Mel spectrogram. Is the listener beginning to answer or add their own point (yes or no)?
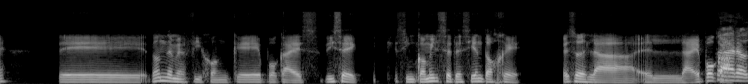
yes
